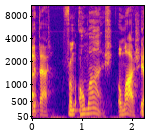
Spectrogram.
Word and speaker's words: Homage: Homage, yeah. The great people at Homage, which I'm reliably informed that's how you say it over here.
